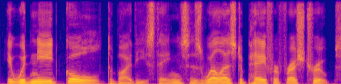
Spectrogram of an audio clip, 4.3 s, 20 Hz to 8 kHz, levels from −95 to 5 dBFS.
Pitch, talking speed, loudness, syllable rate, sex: 130 Hz, 225 wpm, -17 LUFS, 4.2 syllables/s, male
